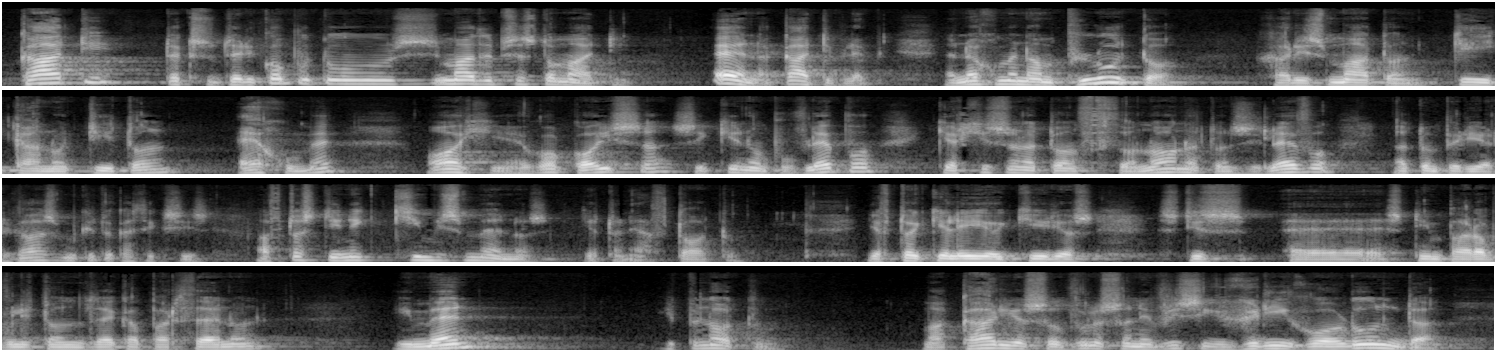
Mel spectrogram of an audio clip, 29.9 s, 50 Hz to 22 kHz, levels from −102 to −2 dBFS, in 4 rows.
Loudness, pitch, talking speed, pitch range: -23 LUFS, 125 Hz, 135 wpm, 110-160 Hz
